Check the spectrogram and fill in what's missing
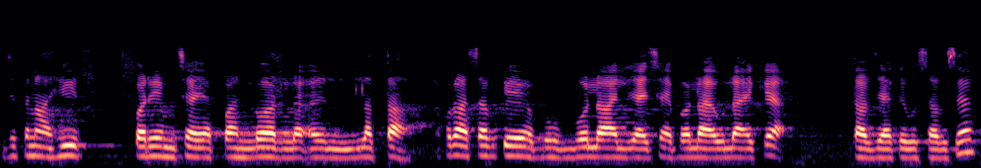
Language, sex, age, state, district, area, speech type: Maithili, female, 45-60, Bihar, Begusarai, rural, spontaneous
